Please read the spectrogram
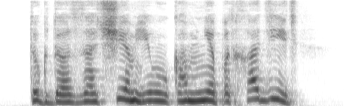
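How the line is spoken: Trembling voice. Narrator (Russian): Дрожащим голосом она сказала

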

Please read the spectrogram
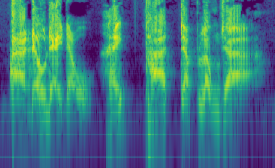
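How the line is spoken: Loud call. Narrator (Vietnamese): Âm Trường Hà bèn gọi lớn tiếng

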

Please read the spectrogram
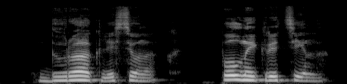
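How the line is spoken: Hoarse joyless chuckle. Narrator (Russian): Хрипло и совсем невесело усмехнулся гром

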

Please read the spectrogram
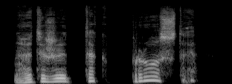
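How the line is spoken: Uncertain. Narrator (Russian): неуверенно проговорил

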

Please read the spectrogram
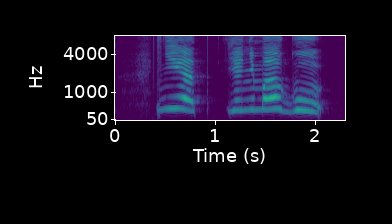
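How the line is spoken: Sobbing. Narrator (Russian): всхлипнула Лисия

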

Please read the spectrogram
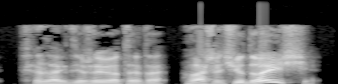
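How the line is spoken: Question, then hoarse laughter. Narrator (Russian): спросил Рой и хрипло расхохотался

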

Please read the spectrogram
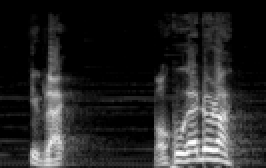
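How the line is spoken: Shout. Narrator (Vietnamese): Tôi hét vào mặt bốn tên cầm thú

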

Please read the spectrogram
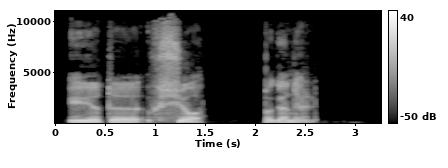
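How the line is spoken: Calm, steady question. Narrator (Russian): майор спросил-таки своим неизменно спокойным голосом

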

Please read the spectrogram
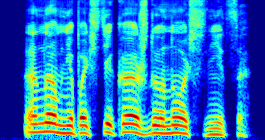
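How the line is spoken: Boy sighing. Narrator (Russian): вздохнул мальчик

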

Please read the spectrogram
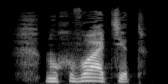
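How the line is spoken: Irritated. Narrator (Russian): начал Леня раздраженно

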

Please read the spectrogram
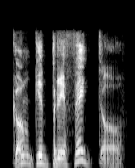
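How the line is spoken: Growled. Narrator (Spanish): gruñó Moody

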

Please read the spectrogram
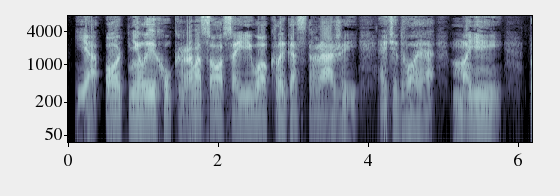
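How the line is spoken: Monster's growl. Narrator (Russian): прорычал растерзяк

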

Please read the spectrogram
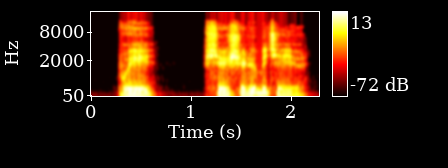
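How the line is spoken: Quiet question. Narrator (Russian): тихо спросила Елена

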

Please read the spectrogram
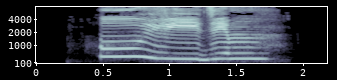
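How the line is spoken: Drawled. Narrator (Russian): протянула Этери

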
